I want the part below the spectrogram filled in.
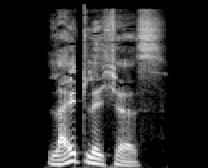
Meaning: strong/mixed nominative/accusative neuter singular of leidlich
- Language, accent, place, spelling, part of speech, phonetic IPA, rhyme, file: German, Germany, Berlin, leidliches, adjective, [ˈlaɪ̯tlɪçəs], -aɪ̯tlɪçəs, De-leidliches.ogg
